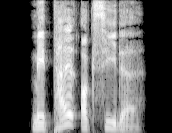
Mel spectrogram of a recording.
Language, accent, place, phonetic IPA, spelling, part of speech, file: German, Germany, Berlin, [meˈtalʔɔˌksiːdə], Metalloxide, noun, De-Metalloxide.ogg
- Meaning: nominative/accusative/genitive plural of Metalloxid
